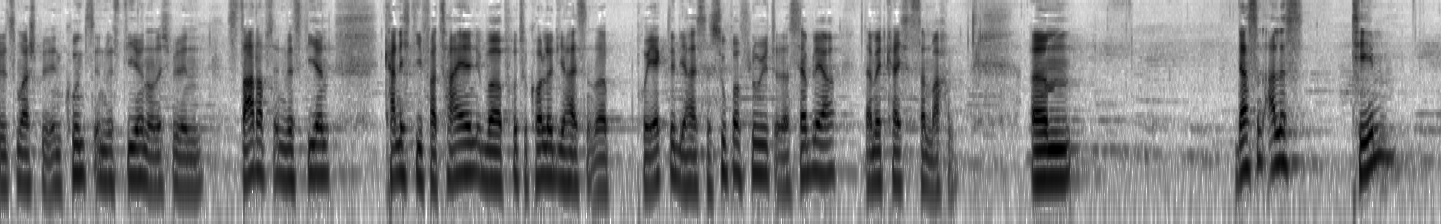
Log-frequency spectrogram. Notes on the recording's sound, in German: Diesmal eine Live Show von dem Digitale Leute Summit in Köln.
